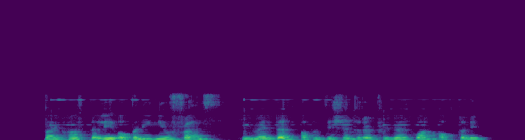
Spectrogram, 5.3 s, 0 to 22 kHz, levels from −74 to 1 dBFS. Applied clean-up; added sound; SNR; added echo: neural mask model DeepFilterNet 3.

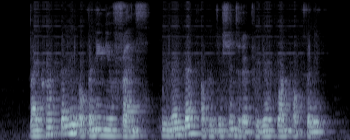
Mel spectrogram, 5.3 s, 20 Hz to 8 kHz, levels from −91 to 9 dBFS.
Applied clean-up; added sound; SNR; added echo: neural separator model SepFormer DNS4.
